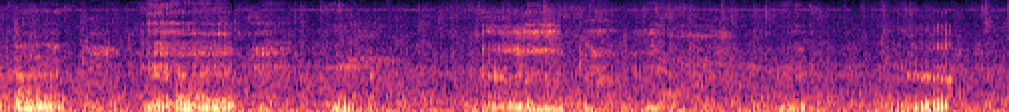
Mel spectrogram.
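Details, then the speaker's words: Female pug with breathing problems: repeated low, wet snorting and grunting breaths, weird-sounding breathing; brachycephalic obstructive breathing (snorting). "you can hear her breathing and how weird it is"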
